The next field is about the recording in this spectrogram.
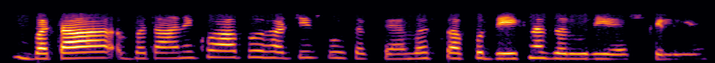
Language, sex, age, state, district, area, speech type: Urdu, female, 18-30, Uttar Pradesh, Gautam Buddha Nagar, urban, conversation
